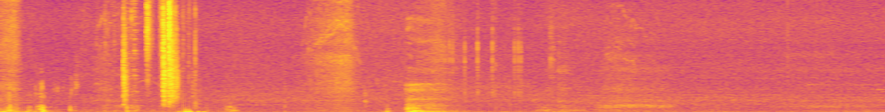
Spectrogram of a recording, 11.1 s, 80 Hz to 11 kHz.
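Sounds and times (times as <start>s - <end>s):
clicks and knocks of handled parts: 1.5s - 2.5s
cable rustling: 1.5s - 2.6s.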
